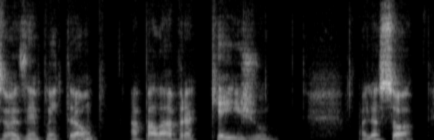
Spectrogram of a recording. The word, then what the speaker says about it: queijo: A palavra queijo. Olha só. Por mais que eu tenha a letra U aqui, o som dela não aparece nessa sílaba.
